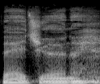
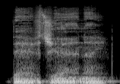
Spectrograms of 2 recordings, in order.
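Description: First: Scornful quote. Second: Lower, slow, dripping with scorn; sneering mock quote. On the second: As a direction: drawl it out mockingly, lower. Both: Shown as a demonstration. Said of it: "I hate this word".

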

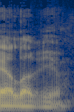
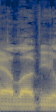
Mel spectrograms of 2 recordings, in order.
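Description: First: "I love you" low and much softer, grudging; forced mutter. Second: Said in the usual way. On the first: Retold or imitated. A kid forced to say "I love you", softly. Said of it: "like forcing them to say". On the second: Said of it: "nothing makes a kid wanna say".

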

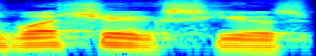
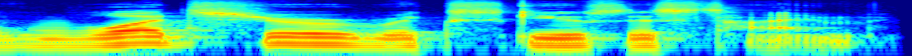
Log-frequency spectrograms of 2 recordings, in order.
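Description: First: Said in the usual way. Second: Slow, deliberate title read, every word spaced; title announced slowly. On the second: Shown as a demonstration. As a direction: announce the show's name, drawn out. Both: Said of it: "that's why I kinda wanted to name it".

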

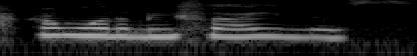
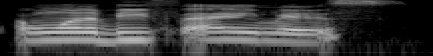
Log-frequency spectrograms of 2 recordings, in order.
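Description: First: High soft whimpering longing; high whimpered wish; wistful whine. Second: Said in the usual way. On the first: Real, not acted. Repeated whimpering.

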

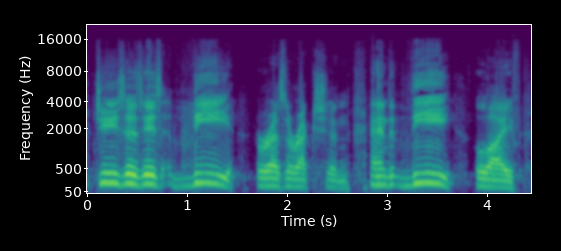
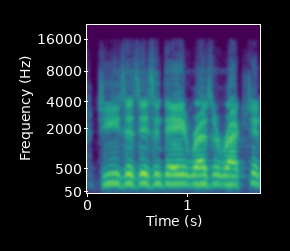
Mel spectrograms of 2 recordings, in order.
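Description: First: Each "the" stressed as "thee", with pauses. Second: "a" stressed as "ay". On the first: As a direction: lean firmly on "the", slowing into "life". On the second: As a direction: lean on "a" to reject it. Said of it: "He is not vague". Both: Shown as a demonstration.

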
